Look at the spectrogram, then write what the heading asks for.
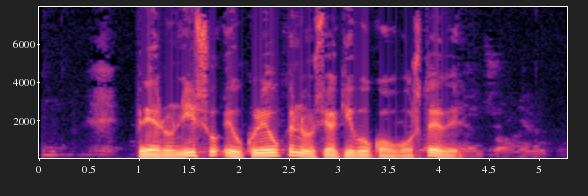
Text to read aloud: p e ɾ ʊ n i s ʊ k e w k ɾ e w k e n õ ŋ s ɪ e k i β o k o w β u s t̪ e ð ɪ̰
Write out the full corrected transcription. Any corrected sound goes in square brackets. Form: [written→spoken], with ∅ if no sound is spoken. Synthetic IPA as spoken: p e ɾ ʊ n i s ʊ [k→ʔ] e w k ɾ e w k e n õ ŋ s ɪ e k i β o k o w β [u→o] s t̪ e ð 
